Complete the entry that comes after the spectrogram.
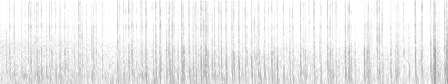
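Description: Fast fingernail tapping on a holographic geometric PVC-tile handbag made of triangular iridescent plastic tiles, followed by fingertips working at the tile edges. Dense, quick, dry clicks with almost no ring form a rapid, uneven patter with bright, crisp highs throughout.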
